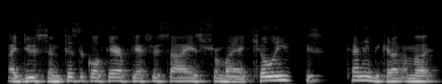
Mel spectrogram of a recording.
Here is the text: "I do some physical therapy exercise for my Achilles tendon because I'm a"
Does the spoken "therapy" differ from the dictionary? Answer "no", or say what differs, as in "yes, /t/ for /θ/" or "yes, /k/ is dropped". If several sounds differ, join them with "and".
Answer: no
